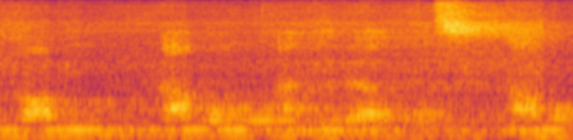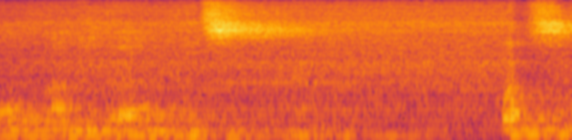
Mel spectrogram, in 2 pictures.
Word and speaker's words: Namo Amida Butsu: e recitamos o nome Namo Amida Butsu, Namo Amida Butsu. Quando se pega a prática dessa recitação, a pronúncia acaba sendo abreviada, eu falo Namanda, Namanda.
